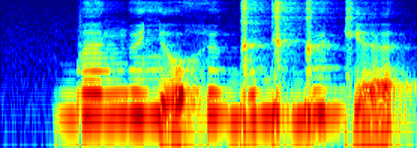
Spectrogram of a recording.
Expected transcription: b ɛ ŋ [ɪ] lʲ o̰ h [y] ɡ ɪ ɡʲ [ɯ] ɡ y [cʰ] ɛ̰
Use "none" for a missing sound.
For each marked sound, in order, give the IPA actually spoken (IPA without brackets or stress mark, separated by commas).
y, y, ɯ, kʲ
